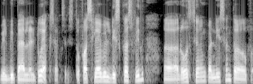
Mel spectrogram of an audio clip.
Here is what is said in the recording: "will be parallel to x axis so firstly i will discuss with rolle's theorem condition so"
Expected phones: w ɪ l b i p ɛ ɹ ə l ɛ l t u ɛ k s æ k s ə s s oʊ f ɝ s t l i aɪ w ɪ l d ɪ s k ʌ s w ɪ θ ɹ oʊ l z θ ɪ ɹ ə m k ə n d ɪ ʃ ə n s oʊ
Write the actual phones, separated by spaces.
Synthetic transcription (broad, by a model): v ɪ l b i p ɛ ɹ ə l ɛ l t u ɛ k s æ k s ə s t oʊ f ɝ s t l i aɪ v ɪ l d ɪ s k ʌ s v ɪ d ɹ oʊ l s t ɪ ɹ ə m k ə n d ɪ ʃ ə n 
